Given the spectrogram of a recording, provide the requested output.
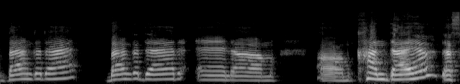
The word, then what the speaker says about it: Kandahar: Banglad and um um Kandaya. That's how you pronounce it. Yeah. Canor. Yeah. Canar.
